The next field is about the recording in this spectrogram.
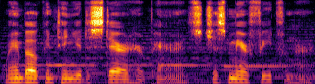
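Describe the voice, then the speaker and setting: A man's voice: fairly low pitch, fairly even intonation, a little fast, vocal fry. A man reading a story aloud as dramatic scripted narration. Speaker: story reader. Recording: music playing behind the voice. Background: music.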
